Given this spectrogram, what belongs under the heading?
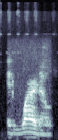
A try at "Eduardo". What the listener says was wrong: You're not saying it wrong. You're adding a W instead of the U. So that's why Eduardo.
